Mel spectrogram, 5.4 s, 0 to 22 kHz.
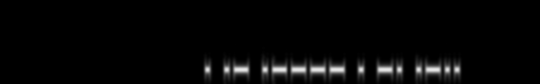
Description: Morse code, heard as a keyed tone, about 25 wpm, 700 Hz. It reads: EA1ENL
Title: DXCC-100 Call Signs - 6 Characters - Repeated 3x - 25wpm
